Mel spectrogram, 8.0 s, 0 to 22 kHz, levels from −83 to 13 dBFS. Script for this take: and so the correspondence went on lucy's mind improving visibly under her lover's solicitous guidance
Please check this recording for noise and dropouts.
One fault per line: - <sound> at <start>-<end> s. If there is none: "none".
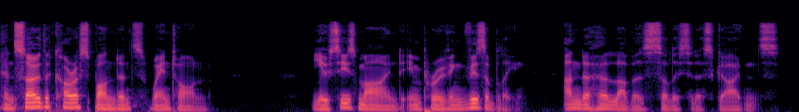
none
